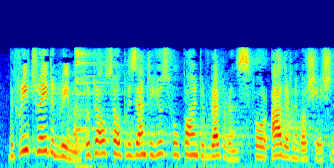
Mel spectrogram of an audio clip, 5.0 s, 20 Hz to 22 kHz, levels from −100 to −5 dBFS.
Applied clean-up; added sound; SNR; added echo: none; Crash cymbal; 18 dB; none.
